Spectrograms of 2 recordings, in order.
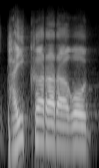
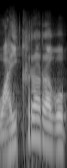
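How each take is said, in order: First: The word begins with a v sound. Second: The word begins with a w sound. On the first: "바이크라라고 발음도 하고" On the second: "또 와이크라라고 발음도 하기도"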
